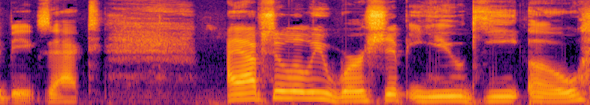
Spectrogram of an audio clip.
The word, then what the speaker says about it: Yu-Gi-Oh!: I absolutely worship Yu-Gi-Oh! It's actually spelled Y-U-G-I-O-H, and it's pronounced like so.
